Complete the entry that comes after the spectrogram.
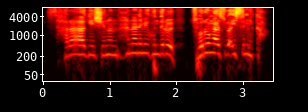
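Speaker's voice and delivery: loud, indignant rhetorical questions; bold young challenger. Acted. David challenging the soldiers about Goliath, loud and indignant. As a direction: call out a defiant challenge. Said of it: "이렇게 이야기를 했죠".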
